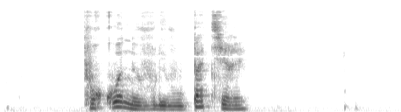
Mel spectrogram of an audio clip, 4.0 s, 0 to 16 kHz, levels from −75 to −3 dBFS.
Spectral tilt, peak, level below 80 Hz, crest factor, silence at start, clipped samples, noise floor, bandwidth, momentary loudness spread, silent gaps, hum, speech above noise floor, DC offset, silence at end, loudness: -5.5 dB/octave; -14 dBFS; -66 dBFS; 20 dB; 0.85 s; under 0.1%; -73 dBFS; 11.5 kHz; 11 LU; none; none; 44 dB; under 0.1%; 1.55 s; -31 LUFS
